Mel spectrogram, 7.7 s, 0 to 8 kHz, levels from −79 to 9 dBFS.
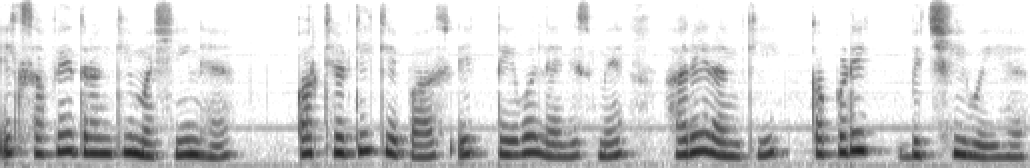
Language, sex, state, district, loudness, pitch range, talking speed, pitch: Hindi, female, Jharkhand, Ranchi, -14 LUFS, 240-280 Hz, 165 wpm, 260 Hz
